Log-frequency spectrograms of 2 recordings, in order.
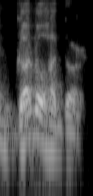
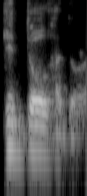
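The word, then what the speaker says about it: גְּדוֹל הַדּוֹר: Actually, it's gidol hador. I only learned that recently. We all say it wrong because it's smichut. It means the greatest one of the generations, gidol. But we all say gadol.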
